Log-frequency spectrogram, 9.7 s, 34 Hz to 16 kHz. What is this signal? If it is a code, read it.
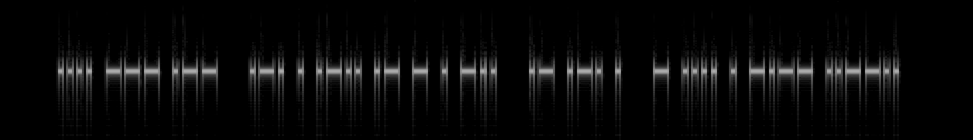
Morse code, heard as a keyed tone, about 25 wpm, 700 Hz. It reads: HOW RELATED ARE THEY?
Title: Sentences from Top 1000 Words - Review Part 5 - 25wpm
